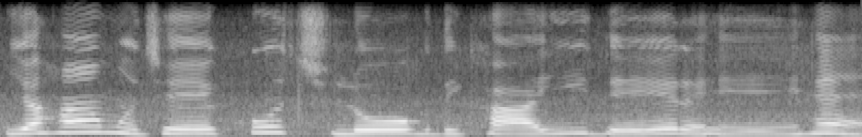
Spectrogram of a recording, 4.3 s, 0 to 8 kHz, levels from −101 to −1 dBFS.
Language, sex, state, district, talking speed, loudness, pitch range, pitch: Hindi, female, Madhya Pradesh, Katni, 110 wpm, -15 LUFS, 230-275 Hz, 250 Hz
